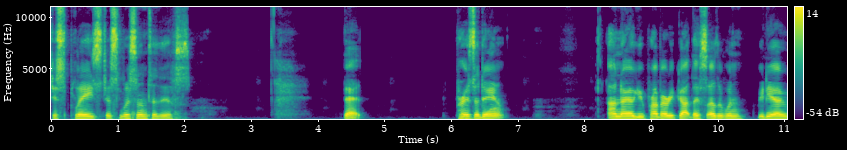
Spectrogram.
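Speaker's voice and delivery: voice fighting back tears. Speaking to the president in a video, holding back tears. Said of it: "'Cause I'm trying not to cry again".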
